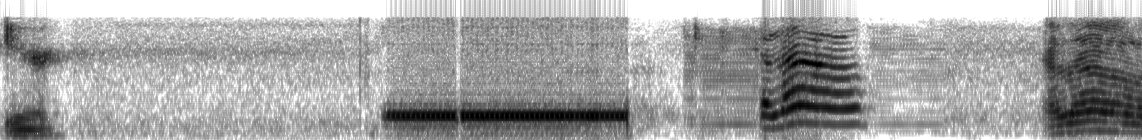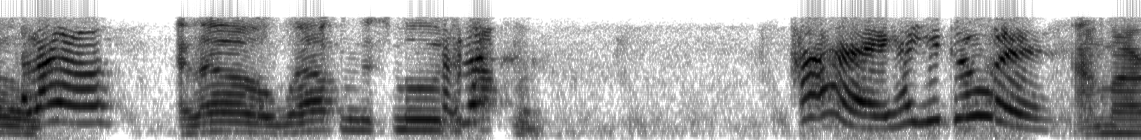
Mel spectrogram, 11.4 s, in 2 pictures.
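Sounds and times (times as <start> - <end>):
telephone line ring tone: 1.9 - 3.2
speech: 5.2 - 8.5, 9.7 - 11.4.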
